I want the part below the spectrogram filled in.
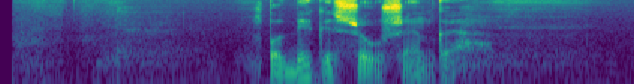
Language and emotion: Russian, neutral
